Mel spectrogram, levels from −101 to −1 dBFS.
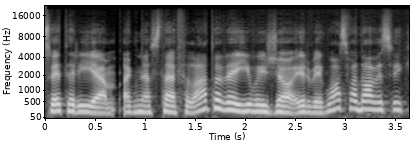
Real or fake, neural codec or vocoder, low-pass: fake; autoencoder, 48 kHz, 128 numbers a frame, DAC-VAE, trained on Japanese speech; 19.8 kHz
